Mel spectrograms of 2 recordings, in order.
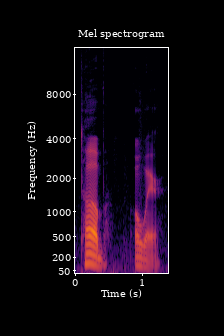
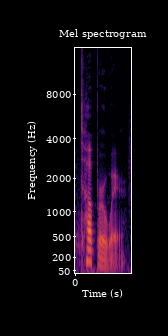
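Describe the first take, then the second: First: The first syllable is said slowly as 'tub'. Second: The first syllable is said as 'tup'. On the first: The speaker calls it wrong. "Say it slower" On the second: The speaker calls it right. "there's no tub in it. It's Tupperware"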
